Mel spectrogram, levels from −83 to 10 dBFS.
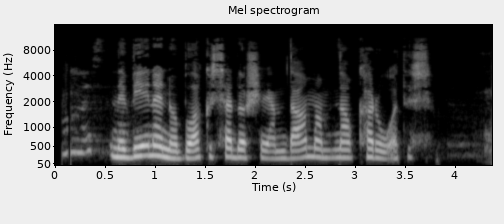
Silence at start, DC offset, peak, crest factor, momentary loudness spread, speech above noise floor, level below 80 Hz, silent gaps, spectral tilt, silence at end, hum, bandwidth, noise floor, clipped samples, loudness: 0.1 s; under 0.1%; -4 dBFS; 16 dB; 16 LU; 33 dB; -72 dBFS; none; -5.5 dB/octave; 0 s; none; 11 kHz; -52 dBFS; under 0.1%; -19 LUFS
